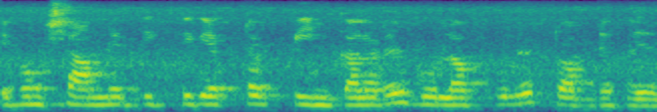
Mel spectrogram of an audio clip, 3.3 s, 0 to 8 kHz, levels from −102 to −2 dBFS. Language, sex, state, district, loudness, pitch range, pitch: Bengali, female, West Bengal, Purulia, -15 LUFS, 195-220 Hz, 210 Hz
